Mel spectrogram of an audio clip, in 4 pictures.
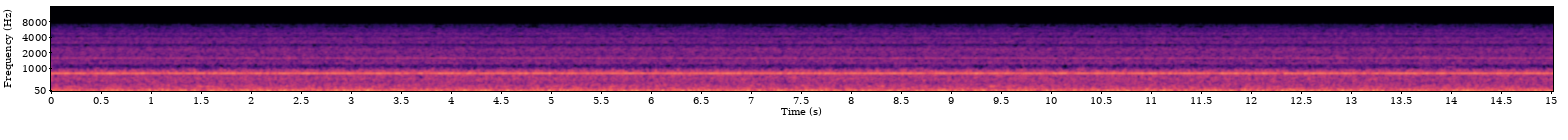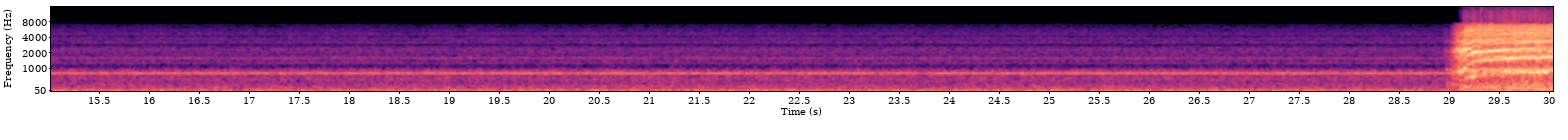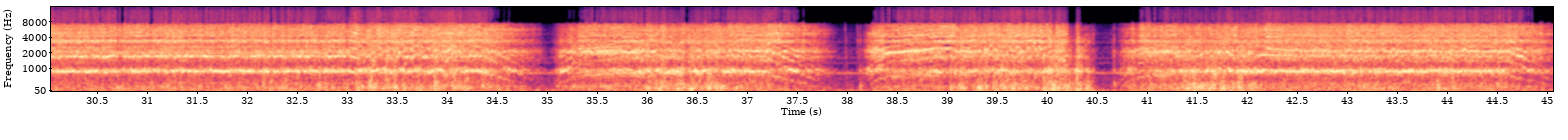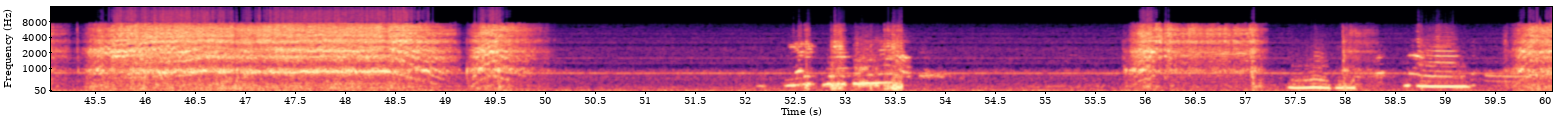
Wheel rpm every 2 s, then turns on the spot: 0, 0, 0, 0, 0, 0, 0, 0, 0, 0, 0, 0, 0, 0, 50, 220, 230, 130, 160, 140, 120, 210, 120, 190, 100, 0, 0, 0, 110, 10.
none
